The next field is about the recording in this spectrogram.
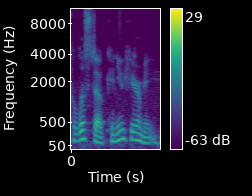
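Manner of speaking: very soft, gentle, hushed calling voice. In a role-play game, a character calls out to someone, very quietly. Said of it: "very quietly".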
